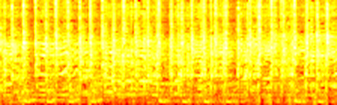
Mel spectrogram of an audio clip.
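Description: Naiyandi melam folk band playing loud dance music, a fast, steady drumbeat under a held melody.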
